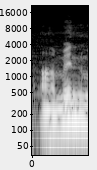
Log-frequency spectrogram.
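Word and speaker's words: Amen: पर जो आमीन कहते हैं इस्लाम में, अथवा जो आमेन अथवा एमेन दोनों उच्चारण इसके मान्य हैं कहते हैं ईसाई मत में, यह तो मूलतः हिब्रू से आया।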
